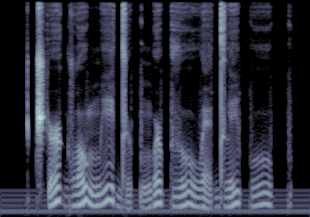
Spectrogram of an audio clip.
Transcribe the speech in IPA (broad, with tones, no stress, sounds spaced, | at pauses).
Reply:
t͡ʃʼ ə˞˧˥˧ ɡ lˠ u˧˥˧ m i˧˥˧ d ə˞˩ p ŋʷ ə˞˧˥˧ p ð u˧˥˧ w ɛ˧˩˧ d l i˧˥˧ p u˧˥˧ p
